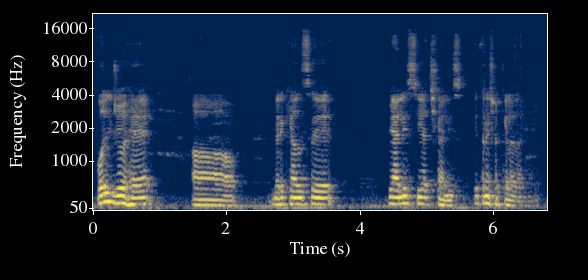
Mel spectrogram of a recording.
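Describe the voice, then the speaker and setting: A man casually reading out cricket statistics, saying the numbers in both Hindi and English and pausing now and then over names and figures. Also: medium pitch, dark tone, slight background noise. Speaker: cricket stats presenter. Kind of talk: casual talk. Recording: roomy echo with faint ambience.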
